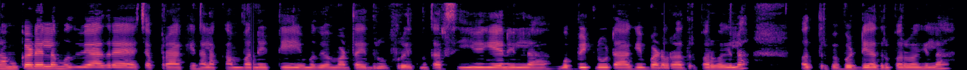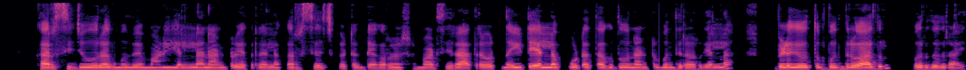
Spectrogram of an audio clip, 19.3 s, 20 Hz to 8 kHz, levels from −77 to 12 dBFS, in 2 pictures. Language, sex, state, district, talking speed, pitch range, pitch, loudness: Kannada, female, Karnataka, Mysore, 150 wpm, 175-185 Hz, 180 Hz, -21 LUFS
